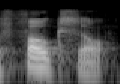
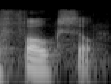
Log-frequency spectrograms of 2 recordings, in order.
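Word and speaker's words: forecastle: on this destroyer is referred to as the foxel if you spell it out properly notice it's spelled for castle but it's pronounced the foxil moving around the ship those other different places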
